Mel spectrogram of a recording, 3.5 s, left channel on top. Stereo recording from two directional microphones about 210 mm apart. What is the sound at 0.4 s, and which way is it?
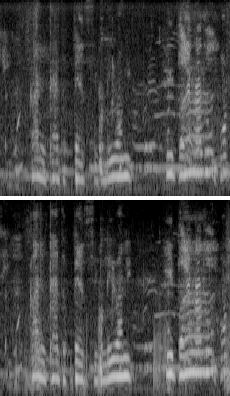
Speech, 50° right (ahead or behind).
